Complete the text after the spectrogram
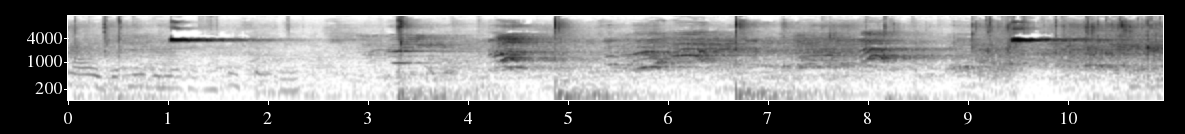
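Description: Sneakers squeak on the gym floor.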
